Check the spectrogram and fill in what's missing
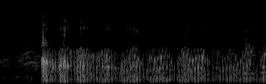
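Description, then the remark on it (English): A voice imitates the fizzing crackle of Pop Rocks candy in the mouth with a rapid, rattling purr-like sound, fairly loud, running steadily for over two seconds after a brief quiet start. “It's like a purring cat.”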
